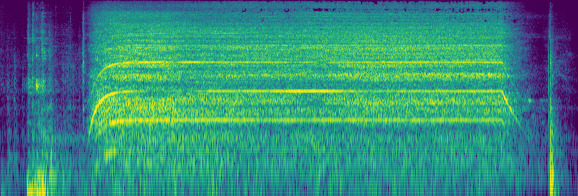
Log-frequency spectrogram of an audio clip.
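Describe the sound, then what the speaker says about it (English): A hair dryer blows steadily over a watercolor landscape page, switching on after about two seconds with a rising whine and running at an even, loud roar for roughly eight seconds before shutting off. "at this point, I'm just going to dry the page"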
